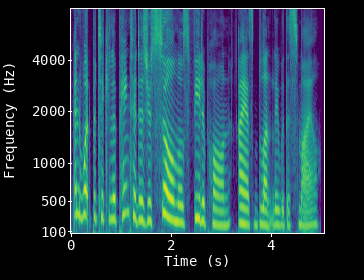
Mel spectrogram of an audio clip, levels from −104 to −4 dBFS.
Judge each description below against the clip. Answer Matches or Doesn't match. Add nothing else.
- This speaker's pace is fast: Doesn't match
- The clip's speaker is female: Matches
